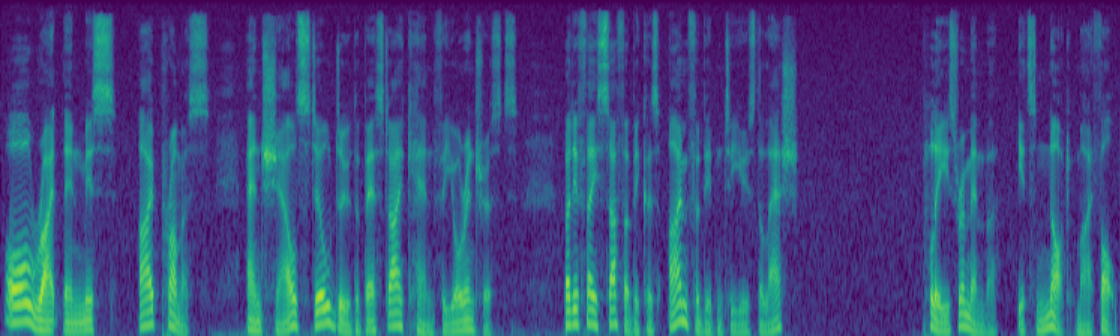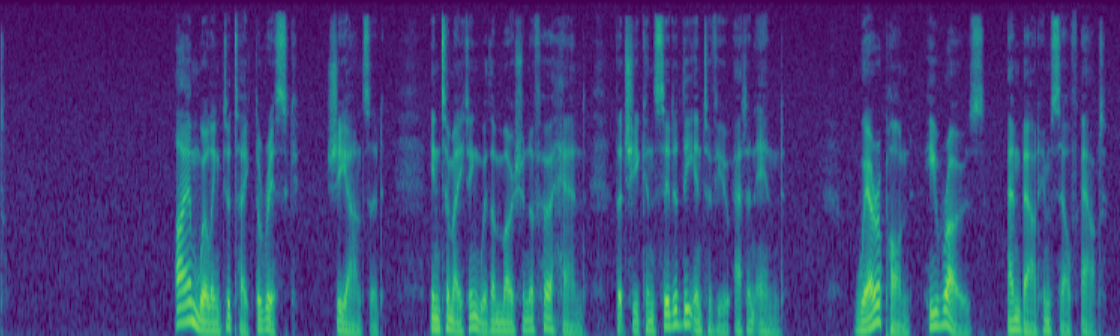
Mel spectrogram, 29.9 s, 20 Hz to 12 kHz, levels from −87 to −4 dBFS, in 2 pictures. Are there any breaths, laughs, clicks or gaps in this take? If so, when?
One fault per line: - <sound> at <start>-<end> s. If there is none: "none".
none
